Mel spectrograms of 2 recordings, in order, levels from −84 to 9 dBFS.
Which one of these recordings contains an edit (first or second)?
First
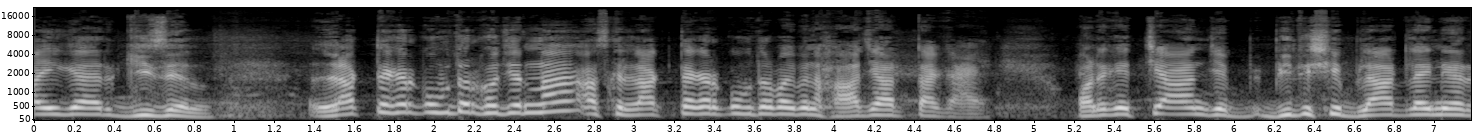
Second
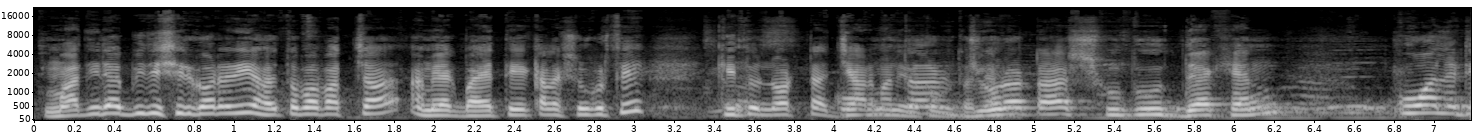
second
